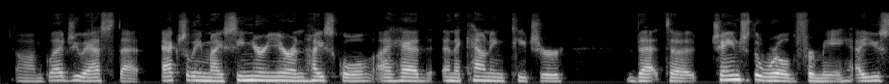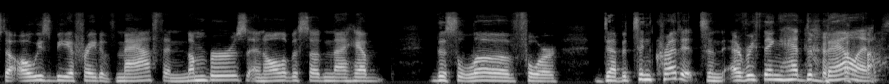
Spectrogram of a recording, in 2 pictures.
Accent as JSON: {"language": "English", "town": "Fairport Harbor", "region": "Ohio", "country": "United States", "tie": "born or raised there", "also_born_or_lived": "Akron, Ohio", "moved": "as an adult", "lives_now": "Nashville, United States", "said": "I grew up in a little port town in Fairport Harbor, Ohio."}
